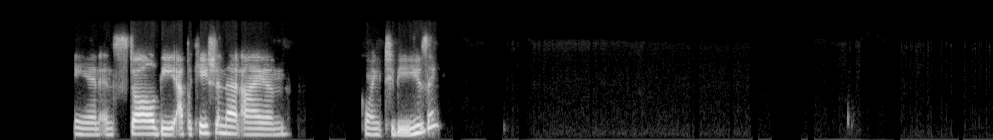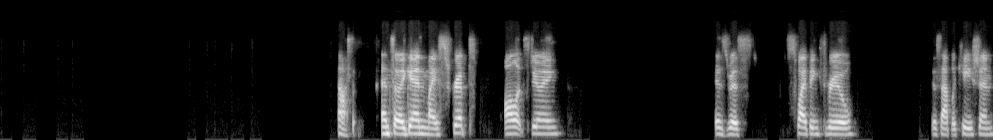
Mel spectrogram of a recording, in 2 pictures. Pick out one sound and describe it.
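A woman speaks calmly over an online call, pausing between phrases.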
